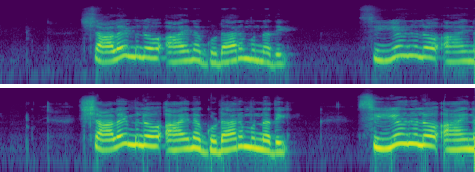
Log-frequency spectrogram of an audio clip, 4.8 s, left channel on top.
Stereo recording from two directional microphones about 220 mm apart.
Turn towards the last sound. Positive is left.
turn(degrees=-35)  # may be behind; listen again after turning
